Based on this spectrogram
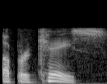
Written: uppercase

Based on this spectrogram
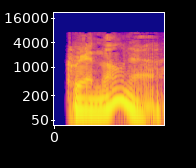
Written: cremona

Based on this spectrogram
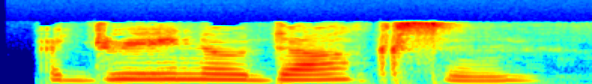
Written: adrenodoxin

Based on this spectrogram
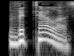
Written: vitellus

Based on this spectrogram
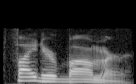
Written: fighter-bomber

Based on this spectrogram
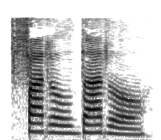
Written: fuddleduddle

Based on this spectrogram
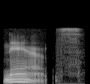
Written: Nantes

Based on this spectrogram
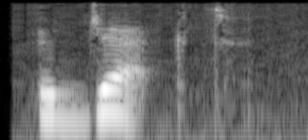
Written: adject

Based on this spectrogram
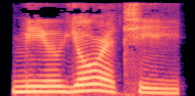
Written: meliority

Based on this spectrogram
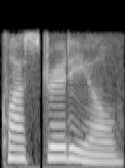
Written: clostridial

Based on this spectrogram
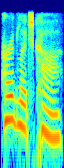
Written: Hrdlicka

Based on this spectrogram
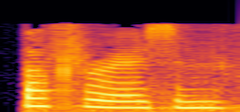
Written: bufferism

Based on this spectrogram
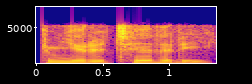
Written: commutativity

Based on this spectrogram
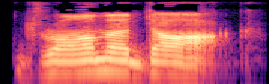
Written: dramadoc

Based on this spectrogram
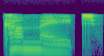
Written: Kamet

